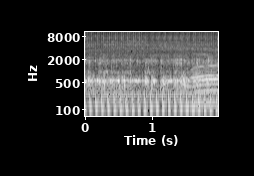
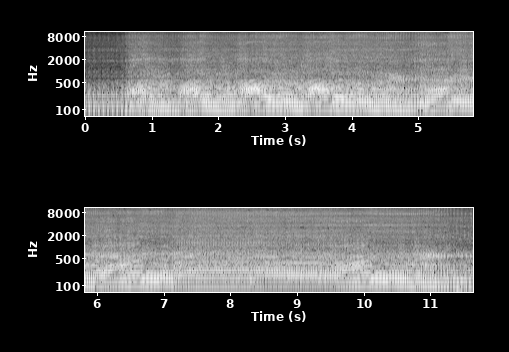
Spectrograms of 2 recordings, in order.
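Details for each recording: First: Honda Revo motorcycle engine idling after reassembly, oil flowing up: fast rough pulsing clatter of tappet noise as valve clearance is still set loose; the bike's refusal to rev was traced to a worn camshaft. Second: Honda Revo motorcycle after repair of worn camshaft (noken as) that stopped it revving: engine now blips up and down freely, oil flowing, valve clearance still loose and ticking; normal revving restored.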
